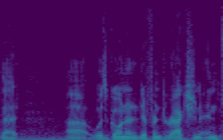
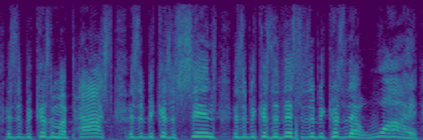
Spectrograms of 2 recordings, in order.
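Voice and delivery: mad at God; 9 semitones higher, 11 dB louder than usual. Retold or imitated. Preacher reliving his questioning of God, mad and building to shouts. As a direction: erupt from a near murmur into pleading shouts. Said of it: "I'm, I'm, I'm mad".

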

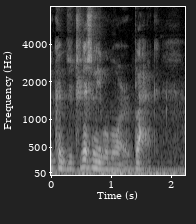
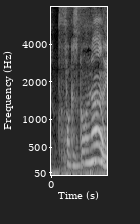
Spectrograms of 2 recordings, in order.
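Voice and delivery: getting scared; 9 semitones higher, 4 dB louder than usual. Retold or imitated. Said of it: "I start getting a little scared".

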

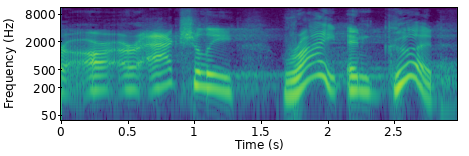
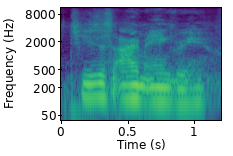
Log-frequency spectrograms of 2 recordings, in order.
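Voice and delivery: much lower and softer, a breathy-free quiet confession; hushed prayer; 9 semitones lower, 6 dB quieter than usual. Shown as a demonstration. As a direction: say it like a private prayer.

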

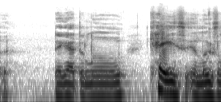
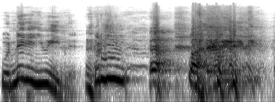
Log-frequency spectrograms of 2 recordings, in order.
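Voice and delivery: high, loud and laughing; laughing retort; 11 semitones higher, 6 dB louder than usual. Real, not acted. Roasting an imagined excuse-maker, laughing loudly. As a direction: burst out laughing mid-sentence.

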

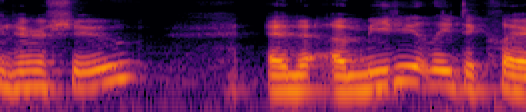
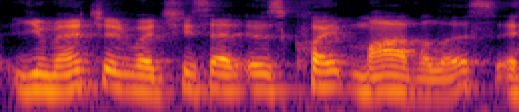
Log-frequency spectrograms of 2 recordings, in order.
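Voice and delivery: usual speaking voice

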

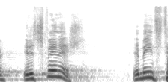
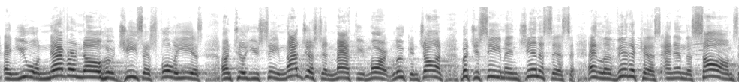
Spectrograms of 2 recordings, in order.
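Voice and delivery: rising preacher's call, louder; preaching; 3 semitones higher, 4 dB louder than usual. Acted. Pastor rousing the church, full preaching voice. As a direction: drive it home to the congregation.

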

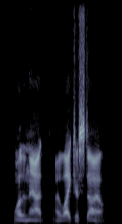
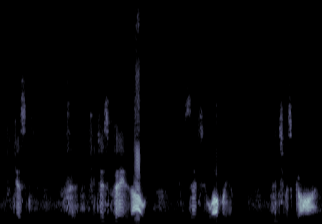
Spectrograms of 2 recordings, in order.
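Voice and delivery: high, halting grief; anguished radio voice; distraught; 4 semitones higher than usual. Acted. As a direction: choke out how she died, pitched up. Mark recounts her death, distraught.

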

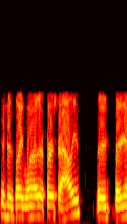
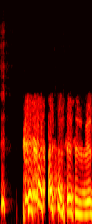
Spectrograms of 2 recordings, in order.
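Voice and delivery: laughing; 6 semitones higher, much slower than usual. Real, not acted. Joking about Seattle weather.

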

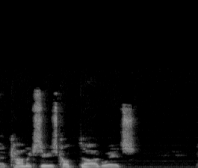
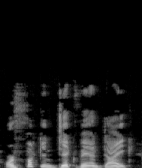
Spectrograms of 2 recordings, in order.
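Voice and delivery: higher, louder, slow outraged rant; a slow, much louder and higher mock-furious outburst; Kirby rant; 7 semitones higher, 10 dB louder, slower than usual. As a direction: blow up like Kirby would. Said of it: "I just turned into Kirby".

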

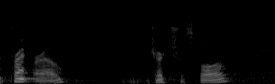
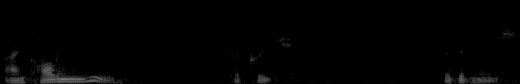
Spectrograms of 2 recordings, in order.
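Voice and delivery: quiet, tender, unhurried call, much softer; soft loving voice of God; 3 semitones lower, 8 dB quieter than usual. Retold or imitated. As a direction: speak it like a gentle voice from within. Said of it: "just very soft, very loving".

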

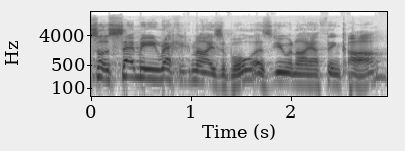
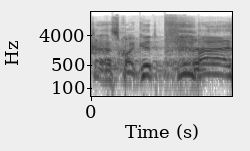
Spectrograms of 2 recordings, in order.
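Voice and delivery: ordinary delivery

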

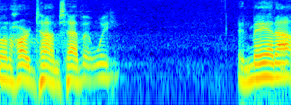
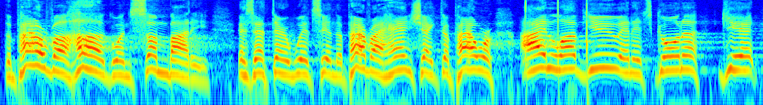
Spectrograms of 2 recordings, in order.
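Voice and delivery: loud, high impassioned preaching; preaching at full force; 5 semitones higher, 5 dB louder than usual. Real, not acted. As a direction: build to a fiery sermon climax. Preaching climax.

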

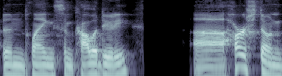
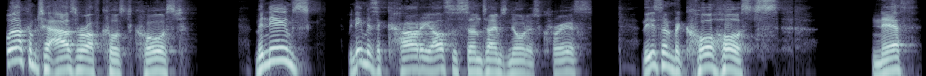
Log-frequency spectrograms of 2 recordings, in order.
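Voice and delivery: mock-Scottish brogue that veers toward Irish; hammed-up Scottish accent. Host opens the show posing as co-host Chris, hammed-up Scottish accent. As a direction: play a Scot who sounds half leprechaun. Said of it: "That was a Scottish accent".

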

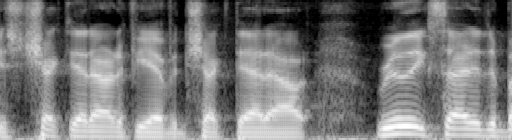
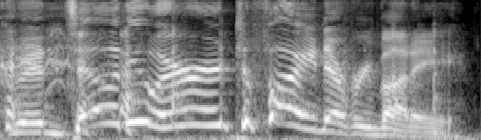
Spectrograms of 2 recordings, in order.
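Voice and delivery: mock radio DJ sign-off, much higher; old radio voice. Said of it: "the old radio voice".

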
